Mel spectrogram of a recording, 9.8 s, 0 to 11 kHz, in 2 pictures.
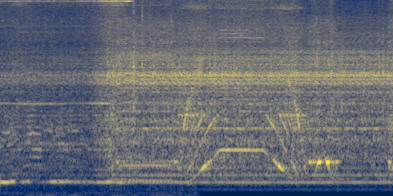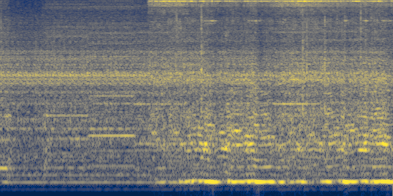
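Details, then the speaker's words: Lathe threading the ER40 side of an ER40-to-5C adapter, run at a slower speed. A thin whine with a rough rasping bite is heard. It sounds like chatter but is the tool cutting the tops of existing chatter marks, which is beneficial. "fortunately this noise is not chatter but more or less the cutting of the tops of the chatter marks sounds the same but this one is actually a little more beneficial"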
